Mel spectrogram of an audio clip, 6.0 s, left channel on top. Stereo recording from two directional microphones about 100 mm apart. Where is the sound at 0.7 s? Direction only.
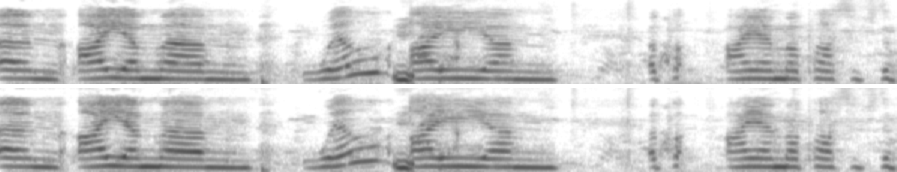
30° left (ahead or behind).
